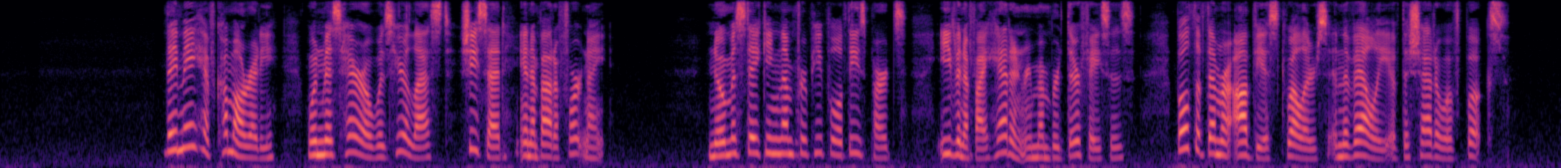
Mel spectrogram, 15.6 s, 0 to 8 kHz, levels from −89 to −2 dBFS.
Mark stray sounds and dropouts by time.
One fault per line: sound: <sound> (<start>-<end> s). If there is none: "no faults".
no faults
